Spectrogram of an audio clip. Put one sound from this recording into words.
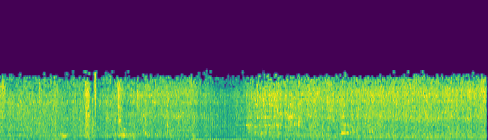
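A dune buggy engine roars steadily close by.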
